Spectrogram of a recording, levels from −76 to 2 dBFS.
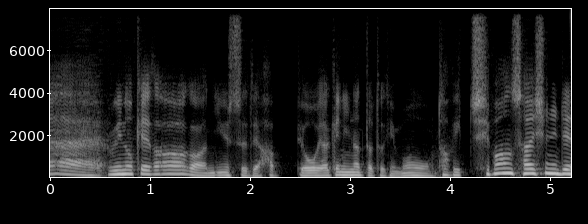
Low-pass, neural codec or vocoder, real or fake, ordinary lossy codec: none; codec, 16 kHz, about 1 kbps, DyCAST, with the encoder's durations; fake; none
